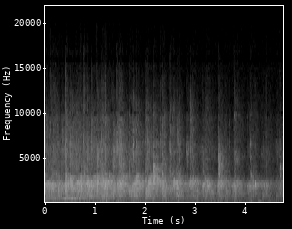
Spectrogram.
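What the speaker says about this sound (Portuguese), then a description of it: "dê um aplauso e um grito de vitória" A church congregation breaks into sustained applause with cheering mixed in, a steady dense wash of clapping that holds loud and even throughout.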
